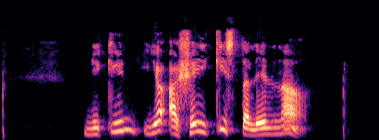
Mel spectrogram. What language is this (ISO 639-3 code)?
dmk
